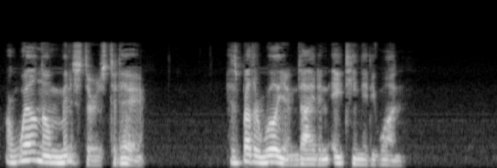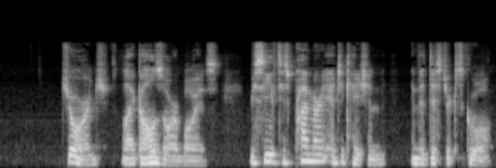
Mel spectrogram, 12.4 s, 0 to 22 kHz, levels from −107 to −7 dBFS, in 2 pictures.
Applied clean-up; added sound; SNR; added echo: none; none; none; none.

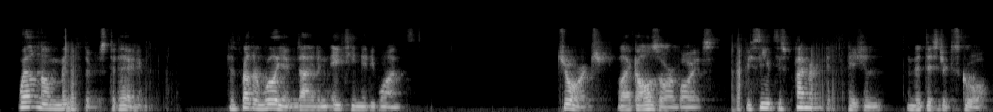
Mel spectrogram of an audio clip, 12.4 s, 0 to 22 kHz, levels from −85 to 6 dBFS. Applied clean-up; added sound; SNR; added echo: neural mask model DeepFilterNet 3.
